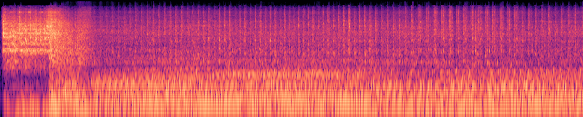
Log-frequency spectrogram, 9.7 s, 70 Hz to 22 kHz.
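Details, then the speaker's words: Lexus LS400 1998-2000 1UZ-FE VVT-i V8 swapped into an IS200 with J160 6-speed manual and plug-and-play adapted harness: brief crank, quick catch, smooth even fast cold idle about 1200 rpm, no miss, no check engine light; normal. "there you go all right so looking over there you can see the tacos working and it's about 1200 rpm"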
